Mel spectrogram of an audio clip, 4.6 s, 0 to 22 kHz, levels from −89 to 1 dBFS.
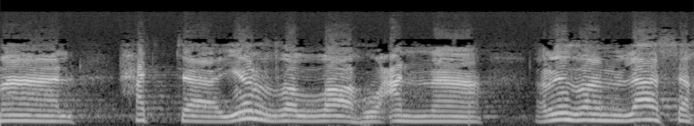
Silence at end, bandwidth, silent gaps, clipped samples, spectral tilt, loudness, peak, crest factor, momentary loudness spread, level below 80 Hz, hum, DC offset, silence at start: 0 s; 15 kHz; none; under 0.1%; -3.5 dB/octave; -19 LUFS; -4 dBFS; 16 dB; 7 LU; -62 dBFS; none; under 0.1%; 0 s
